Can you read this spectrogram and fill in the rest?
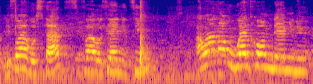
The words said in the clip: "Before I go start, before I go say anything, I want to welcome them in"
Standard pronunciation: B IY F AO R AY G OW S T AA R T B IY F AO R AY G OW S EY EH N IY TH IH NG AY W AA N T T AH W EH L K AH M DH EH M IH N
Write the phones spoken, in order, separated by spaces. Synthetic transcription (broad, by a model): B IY F AO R AY G OW S T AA T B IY F AO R AY G OW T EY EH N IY T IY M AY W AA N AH W EH L K AH M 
